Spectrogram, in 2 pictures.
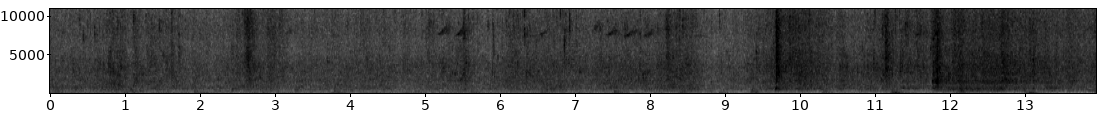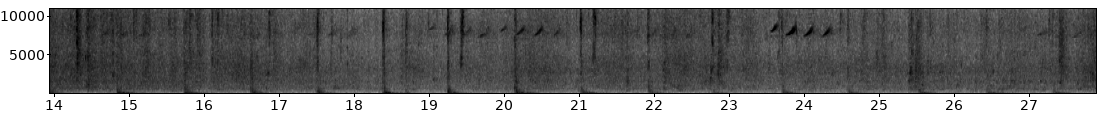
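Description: Water laps and slaps against the wooden shrine buildings of Itsukushima Shrine in a steady series of splashes, growing into distinct rhythmic knocks of waves over a constant wash of surf, with no voices.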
